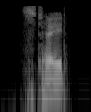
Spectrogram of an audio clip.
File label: "staid", English; adjectives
